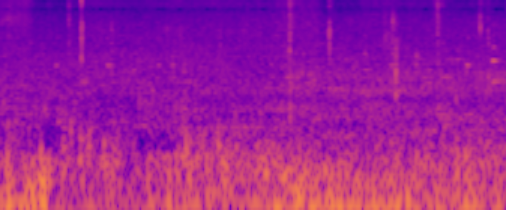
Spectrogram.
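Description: Uneven low rumble of wind buffeting the microphone, with a few faint clicks.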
